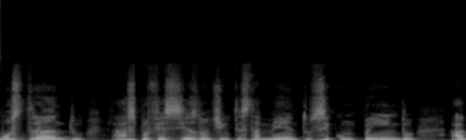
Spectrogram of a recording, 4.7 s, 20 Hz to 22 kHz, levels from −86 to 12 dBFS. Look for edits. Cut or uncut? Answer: uncut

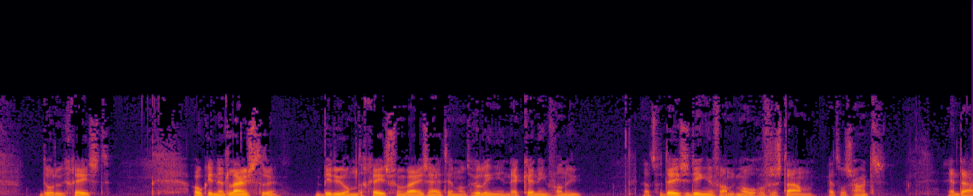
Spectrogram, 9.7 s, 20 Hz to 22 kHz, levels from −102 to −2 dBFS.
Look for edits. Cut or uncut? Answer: cut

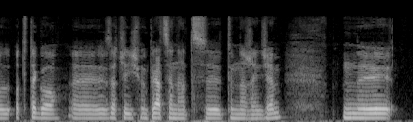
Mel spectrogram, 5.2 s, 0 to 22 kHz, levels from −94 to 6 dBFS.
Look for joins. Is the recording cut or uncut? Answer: uncut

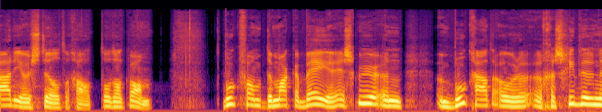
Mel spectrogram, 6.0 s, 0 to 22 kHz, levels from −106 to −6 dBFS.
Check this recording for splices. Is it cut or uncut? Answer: cut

